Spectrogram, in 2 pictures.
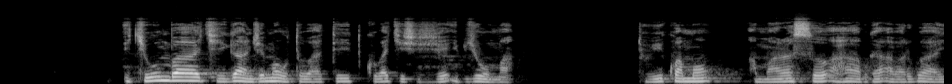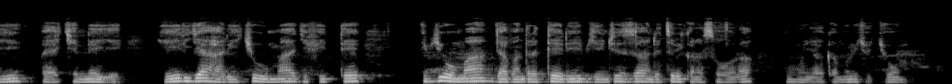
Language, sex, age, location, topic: Kinyarwanda, male, 25-35, Huye, health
